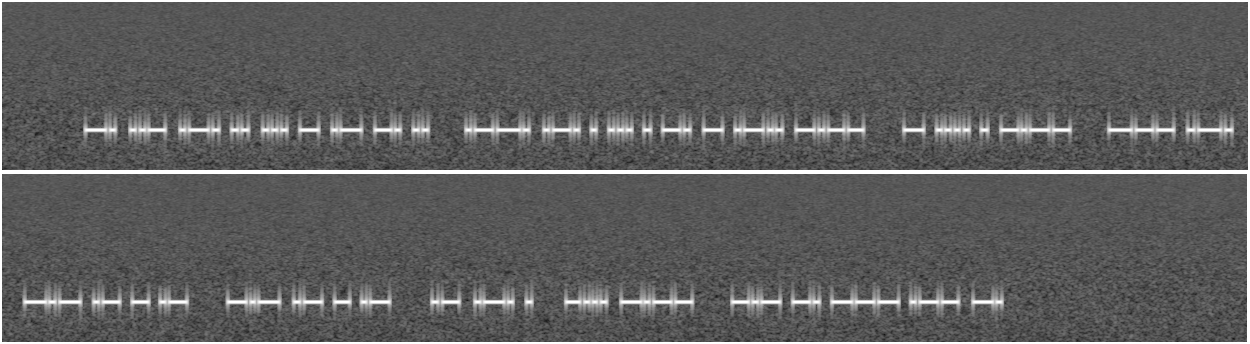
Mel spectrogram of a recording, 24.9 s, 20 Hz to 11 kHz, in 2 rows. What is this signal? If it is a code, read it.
Morse code, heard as a keyed tone, hand-sent with a straight key, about 26 wpm, 810 Hz. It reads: NURISTANI PRESENTLY THEY OR KATA KATA ARE BY KNOWN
